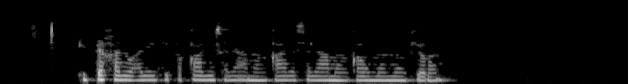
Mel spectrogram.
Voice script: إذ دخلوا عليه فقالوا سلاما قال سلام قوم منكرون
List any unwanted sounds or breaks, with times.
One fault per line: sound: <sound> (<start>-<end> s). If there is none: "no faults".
no faults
